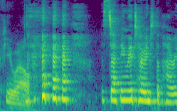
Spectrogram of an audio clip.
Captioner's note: laughing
